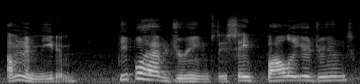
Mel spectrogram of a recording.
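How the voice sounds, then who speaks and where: A man's voice: sits high, animated, moderate pace, background noise. A man playing an overexcited wrestling superfan in a mockumentary, gushing in a fanboy way. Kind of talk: mockumentary acting.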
